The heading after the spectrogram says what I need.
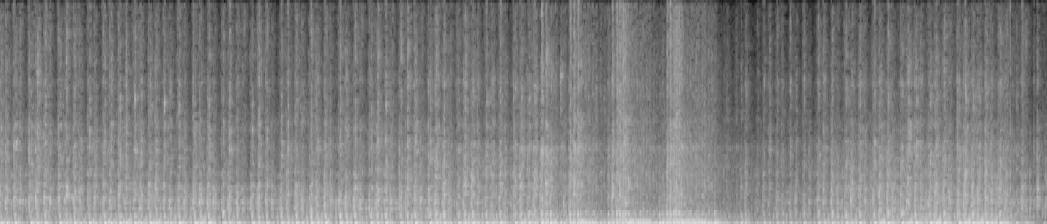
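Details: Harley-Davidson big twin custom bobber idling after a new battery fixed an occasional loud starter clunk: loping, uneven V-twin thump with no clunk or knock.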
